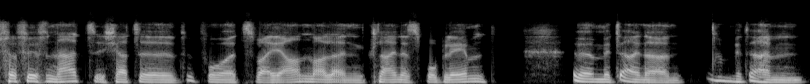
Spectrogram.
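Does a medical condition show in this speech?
Yes: Parkinson's disease; mild course so far, still trembles, diet and sport to slow progression.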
